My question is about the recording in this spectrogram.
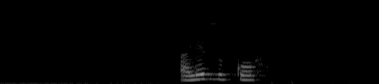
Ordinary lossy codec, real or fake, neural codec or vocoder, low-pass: none; real; none; 7.2 kHz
